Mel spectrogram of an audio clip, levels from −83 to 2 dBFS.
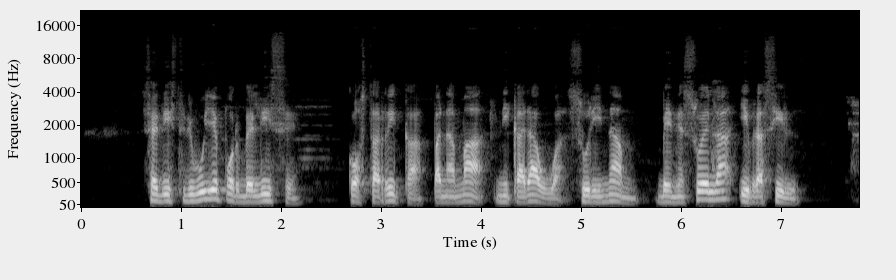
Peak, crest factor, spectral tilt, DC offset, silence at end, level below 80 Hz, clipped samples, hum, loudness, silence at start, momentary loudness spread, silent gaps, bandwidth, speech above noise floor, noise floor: -2 dBFS; 18 dB; -8 dB/octave; under 0.1%; 0 s; -68 dBFS; under 0.1%; none; -18 LUFS; 0.65 s; 8 LU; none; 11.5 kHz; 48 dB; -65 dBFS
